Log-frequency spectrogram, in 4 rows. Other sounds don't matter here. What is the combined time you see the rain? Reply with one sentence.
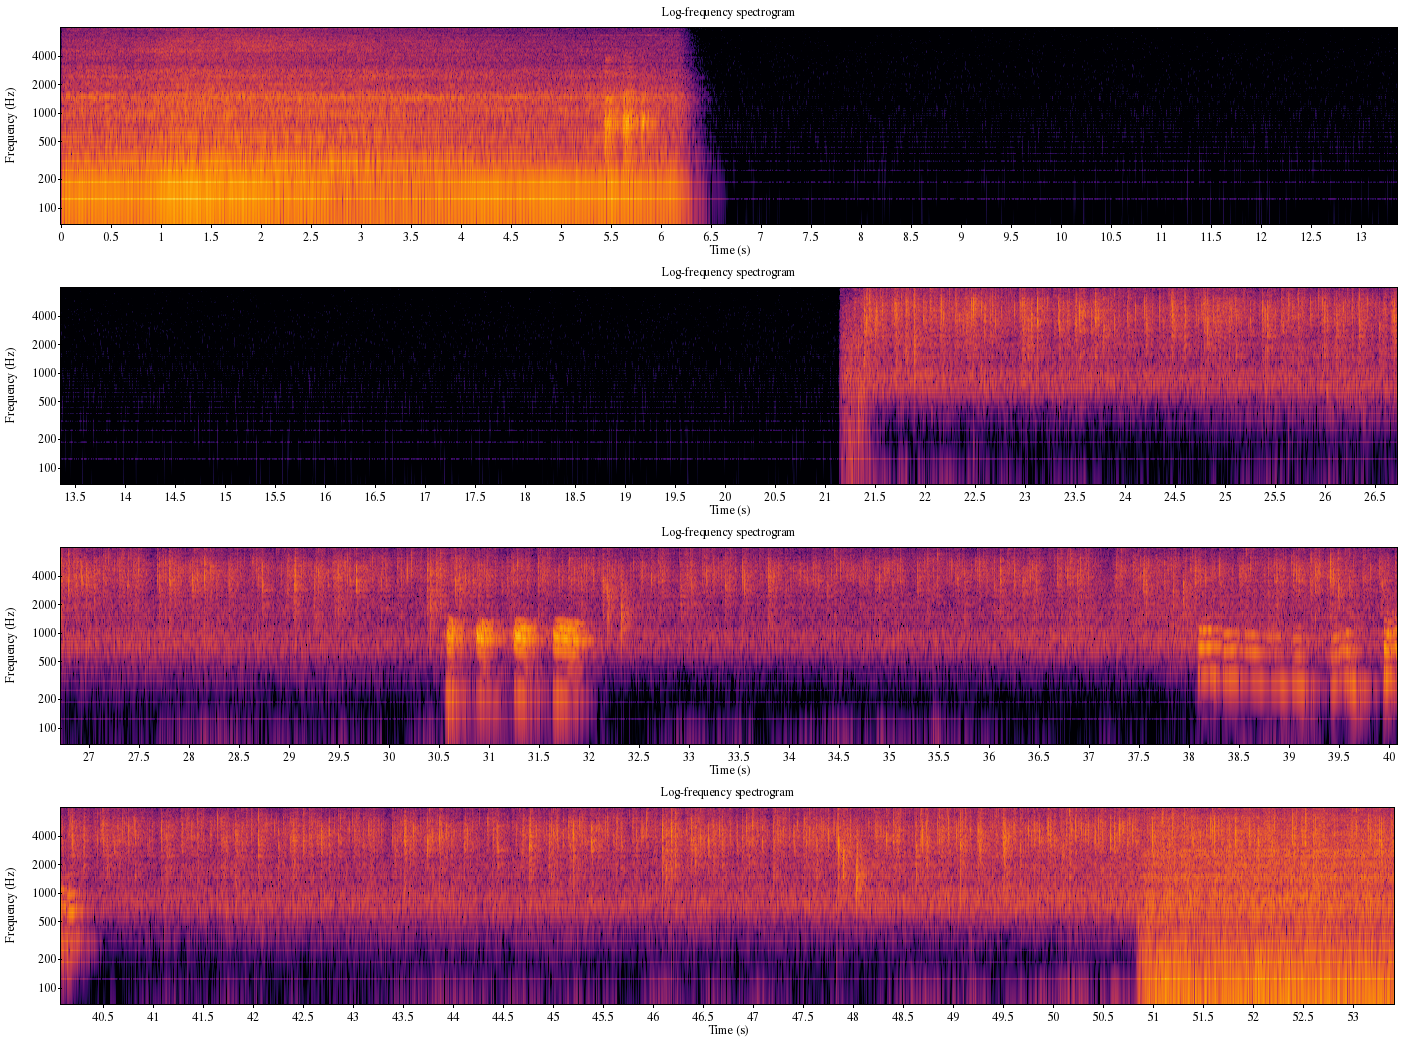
You can hear the rain for 32 seconds altogether.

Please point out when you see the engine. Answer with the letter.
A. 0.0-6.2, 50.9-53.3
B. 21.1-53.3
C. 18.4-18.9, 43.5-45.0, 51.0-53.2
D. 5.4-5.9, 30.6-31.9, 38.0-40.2
A.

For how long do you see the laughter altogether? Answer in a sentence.
The laughter can be heard for 4 seconds in total.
